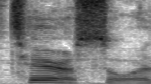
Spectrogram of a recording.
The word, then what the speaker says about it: Pterosaur: I'm sorry, it's Pterosaur. Let me see how you spell it.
